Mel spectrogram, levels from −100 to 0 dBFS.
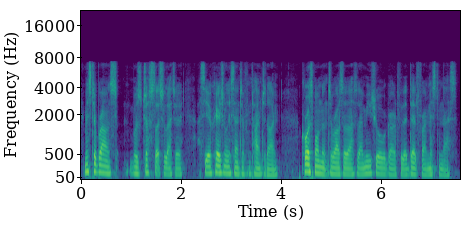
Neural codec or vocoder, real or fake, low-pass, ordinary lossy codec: none; real; 7.2 kHz; MP3, 64 kbps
